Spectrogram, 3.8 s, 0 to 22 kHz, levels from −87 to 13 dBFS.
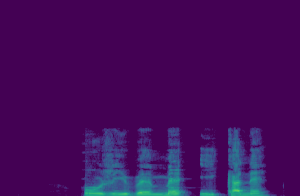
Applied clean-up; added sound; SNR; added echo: neural separator model SepFormer DNS4.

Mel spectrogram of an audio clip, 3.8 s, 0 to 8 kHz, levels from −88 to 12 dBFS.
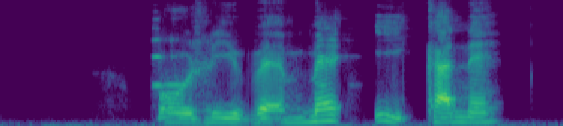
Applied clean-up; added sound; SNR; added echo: neural diffusion model UNIVERSE++.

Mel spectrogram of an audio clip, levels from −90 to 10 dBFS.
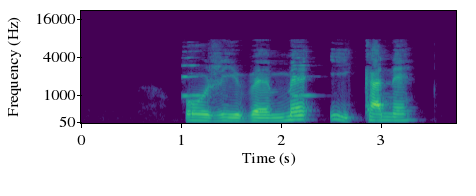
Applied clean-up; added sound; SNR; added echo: none; Bowed string instrument; 16 dB; none.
